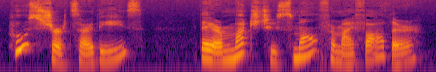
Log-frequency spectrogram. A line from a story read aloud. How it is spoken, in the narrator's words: she exclaimed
